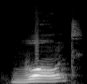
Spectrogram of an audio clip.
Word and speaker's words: won't: not will become won't and then won't is very different to want. This is the pronunciation part that will not is won't. If you see the mouth is small won't but want is different that this part here comes down want. Practice won't want. Here want. Okay. Won't. Want. That's the difference. So here I won't go with the t the t is silent.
